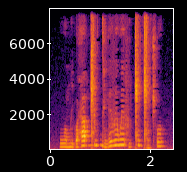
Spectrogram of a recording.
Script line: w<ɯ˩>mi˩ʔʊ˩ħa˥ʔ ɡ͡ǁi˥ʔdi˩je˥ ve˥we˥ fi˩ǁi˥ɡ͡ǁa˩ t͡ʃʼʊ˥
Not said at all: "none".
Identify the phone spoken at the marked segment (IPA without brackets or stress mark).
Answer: ʊ˩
